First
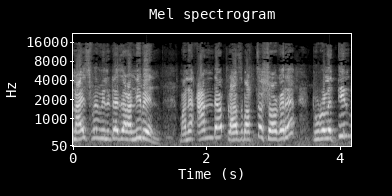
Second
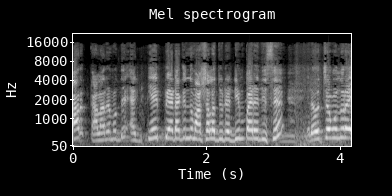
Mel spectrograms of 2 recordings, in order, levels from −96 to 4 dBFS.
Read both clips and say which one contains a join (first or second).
second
